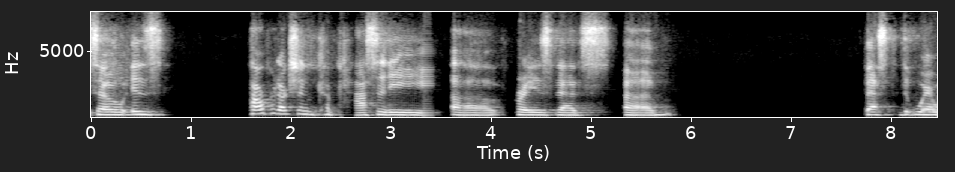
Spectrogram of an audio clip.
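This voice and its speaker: A woman's voice: medium pitch, warm tone, muffled recording. A woman judge questioning a lawyer in court with pointed, probing questions. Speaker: appellate judge. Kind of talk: questioning counsel in oral argument.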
